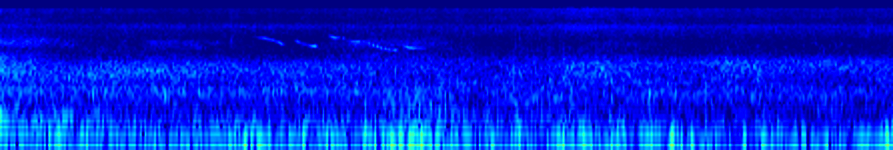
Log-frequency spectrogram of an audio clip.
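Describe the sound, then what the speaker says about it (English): Strong wind buffets the microphone in a constant low roar at Monks Mound, Cahokia, with no voices and only faint hints of birds far off. "It is windy today."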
